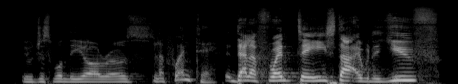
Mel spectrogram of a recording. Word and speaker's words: de la Fuente: If you look at the Spain manager, how do you pronounce his name again? Who just won the Euros? De La Fuente.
